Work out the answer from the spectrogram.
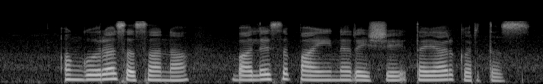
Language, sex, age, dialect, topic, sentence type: Marathi, female, 31-35, Northern Konkan, agriculture, statement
